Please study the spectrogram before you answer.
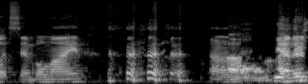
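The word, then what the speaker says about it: Simbelmynë: theodan saying this and it's actually pronounced simble Mna but I would never know to say it like that so I always I call it symol mine yeah there's like an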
